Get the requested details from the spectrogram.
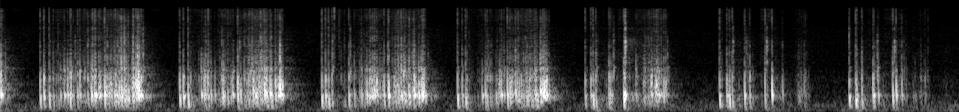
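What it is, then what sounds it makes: Faux leather mini bag scratched with nails. Long nails scratch and tap across the textured front of a small, hollow snakeskin-print faux leather mini bag. Dry, raspy scraping strokes come in uneven bursts, broken up by quick, light taps.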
